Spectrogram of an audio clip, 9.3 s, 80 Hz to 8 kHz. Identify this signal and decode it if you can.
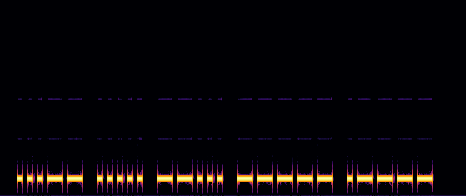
Morse code, heard as a keyed tone, about 12 wpm, 800 Hz. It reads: 35701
